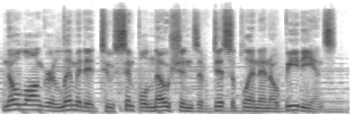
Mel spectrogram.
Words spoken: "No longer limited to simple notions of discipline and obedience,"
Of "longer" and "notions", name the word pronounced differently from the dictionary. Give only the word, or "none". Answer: none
